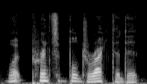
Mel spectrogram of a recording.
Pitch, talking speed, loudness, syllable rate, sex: 130 Hz, 165 wpm, -18 LUFS, 6.3 syllables/s, male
